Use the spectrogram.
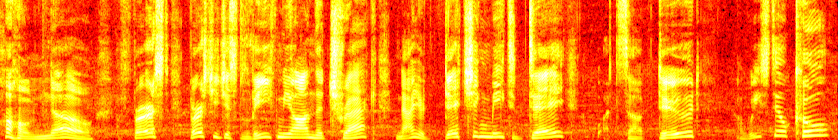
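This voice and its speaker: A man's voice: high voice, very animated, slow, fairly bright tone, a little hiss or hum, exaggerated voice. A man playing a needy, suspicious teenage boy in an audio drama, slangy and whiny. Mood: suspicious, hurt.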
